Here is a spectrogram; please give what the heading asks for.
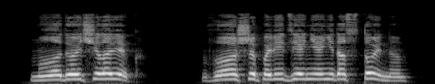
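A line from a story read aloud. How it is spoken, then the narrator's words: Deep bass voice. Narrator (Russian): пробасил Вонгард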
